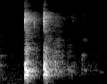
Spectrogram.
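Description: A reassembled, licensed plastic Famicom game cartridge, with its board just cleaned, is shaken in different ways and gives a few short, dry plastic clacks with no loose rattling between them. Nothing is loose inside and the cartridge is fine.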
